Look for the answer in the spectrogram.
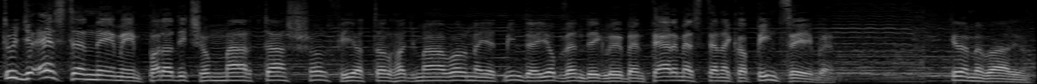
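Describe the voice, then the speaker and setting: An actor playing a fussy, food-loving gentleman diner who orders in a savoring, particular, old-fashioned way in a dramatized literary reading. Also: medium pitch, faint music behind, natural voice.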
